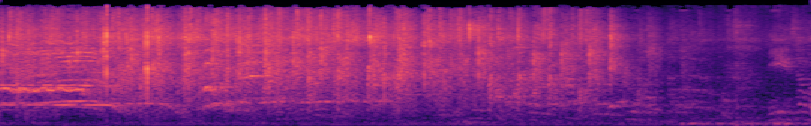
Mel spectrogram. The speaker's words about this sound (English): Actually, I don't like coming up to applause anymore. I don't even understand why we have to clap and shit.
